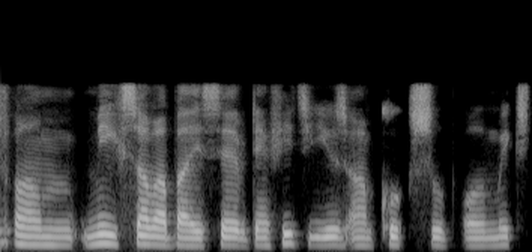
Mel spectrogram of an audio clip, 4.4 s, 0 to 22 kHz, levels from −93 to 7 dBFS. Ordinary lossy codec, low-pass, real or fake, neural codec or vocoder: none; 5.4 kHz; fake; codec, 16 kHz, 1 kbps, X-Codec, WavLM features, trained on Multilingual LibriSpeech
